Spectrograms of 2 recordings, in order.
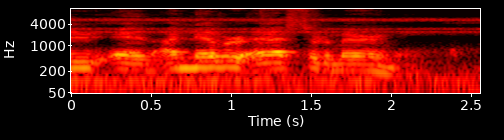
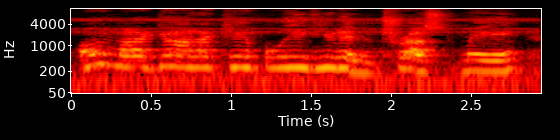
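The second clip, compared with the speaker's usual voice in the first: much higher, wounded and whiny; mock hurt girlfriend; 5 semitones higher than usual. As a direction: ham up her betrayed outburst. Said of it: "she was like".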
